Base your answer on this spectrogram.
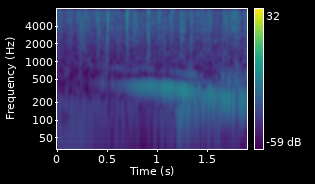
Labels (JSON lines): {"label": "biophony", "recorder": "SoundTrap 300"}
